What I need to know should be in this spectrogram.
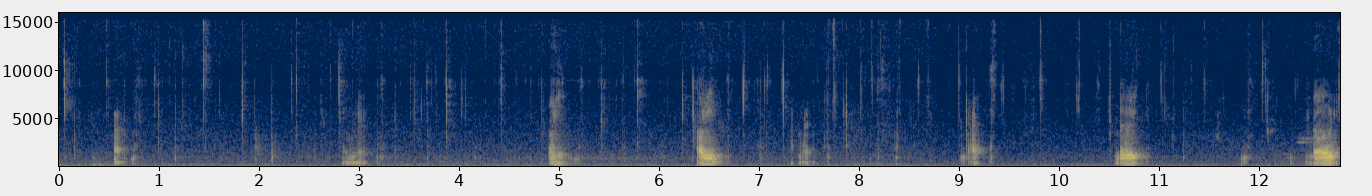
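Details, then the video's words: Rescued kitten abandoned in a box, eating weaning food for the first time and making odd sounds as if saying it tastes great; short harmonic mewing cries about every two seconds, with soft chewing clicks and lapping between them. "구조된 새끼고양이가 처음 이유식을 먹으면서 이상한 소리를 내요"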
